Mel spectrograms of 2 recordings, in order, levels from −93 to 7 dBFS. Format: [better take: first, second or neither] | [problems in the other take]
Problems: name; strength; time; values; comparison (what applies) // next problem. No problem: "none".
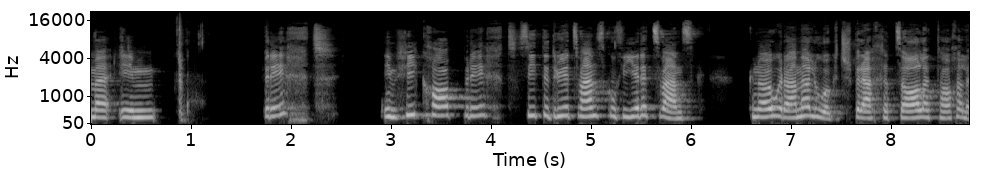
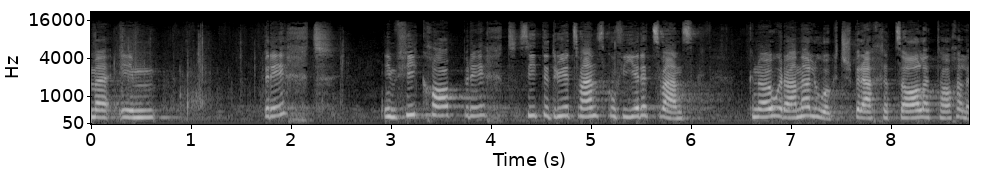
second | noise reduction (neural mask model Resemble Enhance denoiser)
